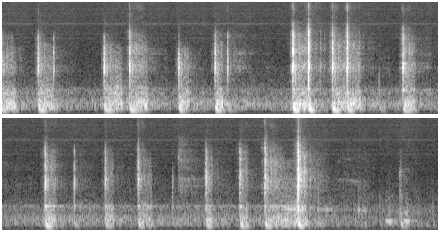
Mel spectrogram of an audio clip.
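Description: Chalk writing on a chalkboard: a string of short, irregular taps and strokes, a few a second, with louder taps about three seconds in and near the end.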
